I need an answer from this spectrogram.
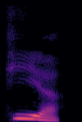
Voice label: "here", dog commands in german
